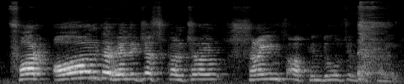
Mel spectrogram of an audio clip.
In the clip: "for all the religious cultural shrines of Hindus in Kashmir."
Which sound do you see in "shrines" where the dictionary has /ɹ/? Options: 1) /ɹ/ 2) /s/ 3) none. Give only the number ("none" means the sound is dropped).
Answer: 3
